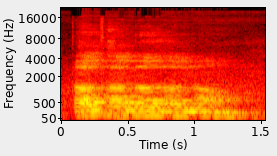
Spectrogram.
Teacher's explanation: त थ द ध न, ये दंत्य वर्ण।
